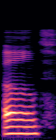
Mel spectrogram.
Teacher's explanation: De novo, a fi durou mais. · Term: paroxítona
